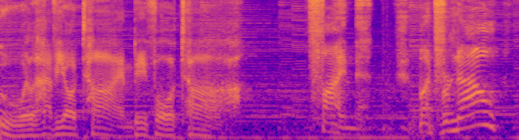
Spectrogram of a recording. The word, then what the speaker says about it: Taargh: See, I pronounced that Taargh, not Taargh.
